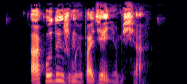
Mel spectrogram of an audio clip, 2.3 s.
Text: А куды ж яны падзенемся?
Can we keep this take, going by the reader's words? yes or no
no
